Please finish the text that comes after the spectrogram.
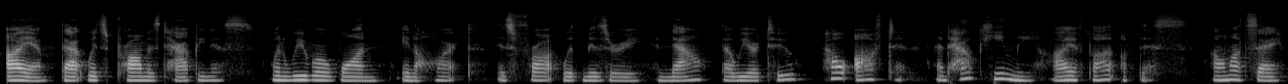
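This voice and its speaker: An actress playing a sorrowful yet resolute young woman in a classic radio drama, speaking gravely and deliberately. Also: medium pitch, steady tone, close to an everyday voice. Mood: grieving, firm.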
